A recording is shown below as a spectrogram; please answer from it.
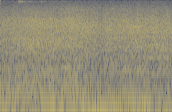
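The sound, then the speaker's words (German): A bread delivery driver's vehicle pulling up and coming to a stop right in front of a warehouse on Ocean Boulevard in San Pedro, its engine a steady low rumble for a couple of seconds with no voices. “Direkt vor dem Lagerhaus hielt er an.”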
